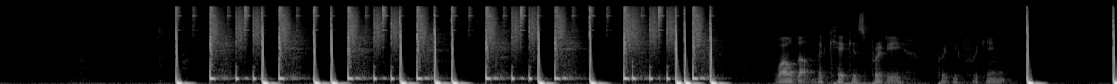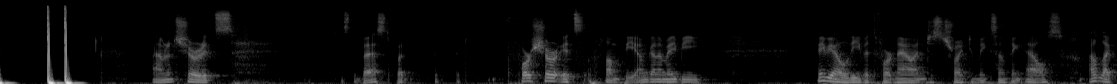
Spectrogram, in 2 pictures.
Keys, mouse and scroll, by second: 0.7 space, 1.6 Home, 1.8 space, 7.4 space, 8.5 click, 9.4 click, 9.9 click, 10.3 space, 12.3 space, 13.1 click, 13.6-14.1 scroll down 2, 14.8 click, 15.2-15.5 scroll up 2, 15.6 scroll down 2, 16.6 ctrl+Up, 18.2 scroll up 2, 19.7 ctrl+Down, 20.7 ctrl+Up, 21.9 scroll down 2.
